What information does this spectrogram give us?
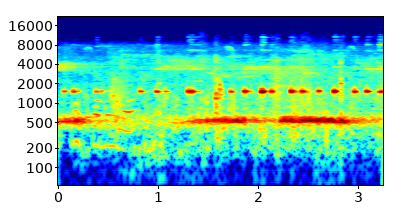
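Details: A European turtle dove at Ploufragan, France, in May 2023 gives its low, continuous purring song, while quick, higher, repeated notes from another bird and faint voices come through.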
